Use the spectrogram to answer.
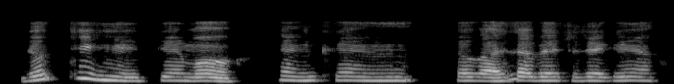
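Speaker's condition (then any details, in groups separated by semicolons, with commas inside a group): Cerebral palsy; physical disability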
